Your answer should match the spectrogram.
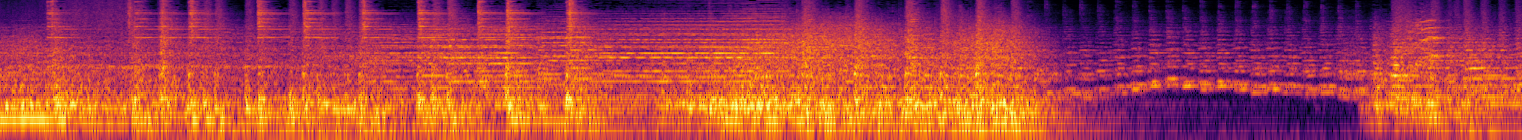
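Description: Concert wind band playing a loud passage with timpani and drum strikes under the brass. About ten seconds in it drops to a quieter held chord, then swells back up near the end.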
